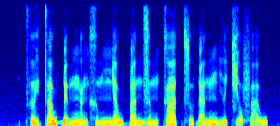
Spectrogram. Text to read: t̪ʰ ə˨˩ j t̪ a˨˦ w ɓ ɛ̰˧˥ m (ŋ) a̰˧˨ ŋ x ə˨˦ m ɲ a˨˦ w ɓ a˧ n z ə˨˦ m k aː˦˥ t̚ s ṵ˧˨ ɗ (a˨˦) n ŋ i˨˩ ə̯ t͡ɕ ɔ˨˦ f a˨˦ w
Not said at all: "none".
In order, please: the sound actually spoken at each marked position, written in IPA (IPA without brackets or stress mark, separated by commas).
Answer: ŋ, a̰˧˥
